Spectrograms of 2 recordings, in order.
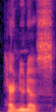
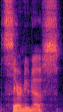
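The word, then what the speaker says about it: Cernunnos: the Celtic god of the hunt harunos or you could pronounce it cunos was so cool yeah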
